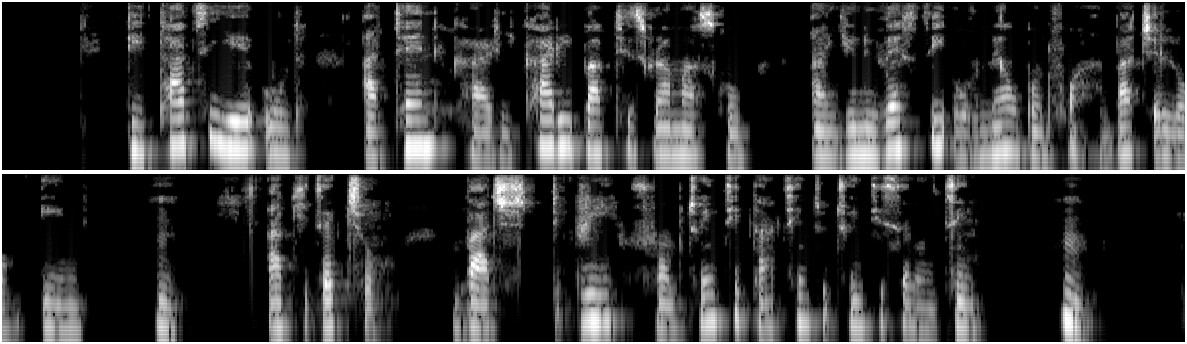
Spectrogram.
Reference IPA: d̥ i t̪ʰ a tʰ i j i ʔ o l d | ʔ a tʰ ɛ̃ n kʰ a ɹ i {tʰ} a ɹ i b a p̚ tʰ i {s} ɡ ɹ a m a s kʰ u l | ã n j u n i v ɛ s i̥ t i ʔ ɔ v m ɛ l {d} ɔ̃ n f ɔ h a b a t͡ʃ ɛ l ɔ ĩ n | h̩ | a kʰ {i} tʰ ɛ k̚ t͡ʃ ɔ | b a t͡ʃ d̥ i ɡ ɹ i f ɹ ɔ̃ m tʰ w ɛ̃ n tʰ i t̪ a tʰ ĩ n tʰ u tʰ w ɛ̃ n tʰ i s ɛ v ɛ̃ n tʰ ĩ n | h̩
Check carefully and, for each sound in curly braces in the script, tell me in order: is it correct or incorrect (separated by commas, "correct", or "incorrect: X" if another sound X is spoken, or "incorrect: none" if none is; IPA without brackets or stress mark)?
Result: incorrect: kʰ, correct, incorrect: b, correct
